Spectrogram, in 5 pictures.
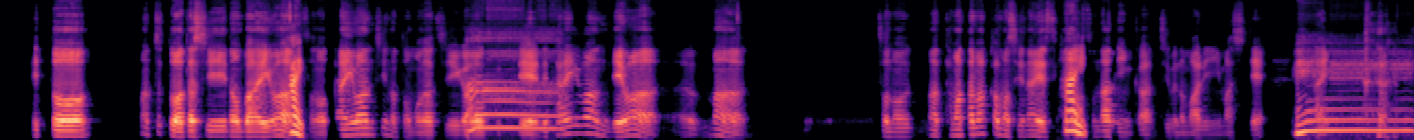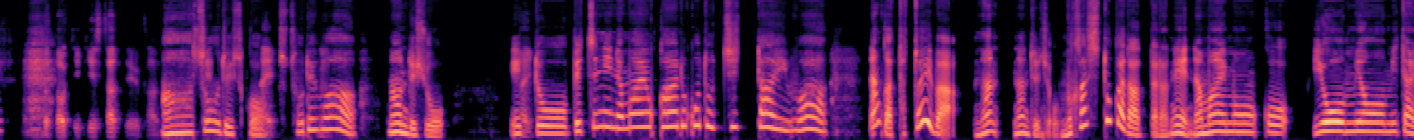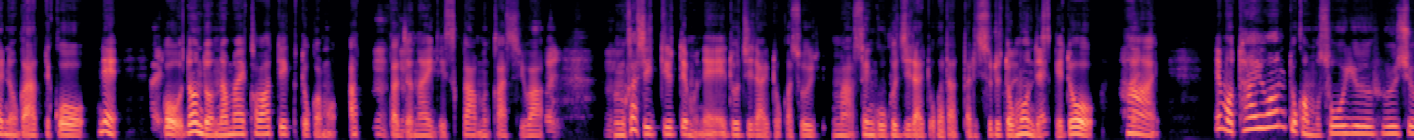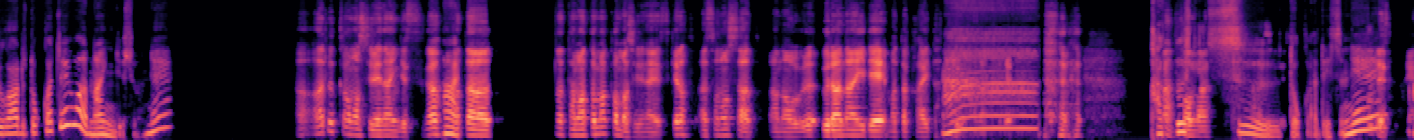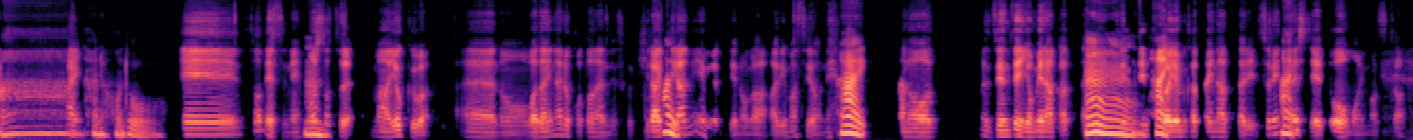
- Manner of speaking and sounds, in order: chuckle; chuckle; giggle
- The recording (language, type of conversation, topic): Japanese, podcast, 名前の由来や呼び方について教えてくれますか？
